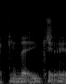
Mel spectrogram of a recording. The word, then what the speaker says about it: Nkemdiche: Yeah, Nkemdiche. Okay. The Because I N remember is silent.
